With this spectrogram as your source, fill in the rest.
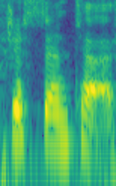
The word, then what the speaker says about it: Jacinta: My boyfriend kept calling her Jacinta, and I was like, okay, that's not her name. And Jacinta. Yeah. She's Jacinta. She's Jacinta Trimalchio.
